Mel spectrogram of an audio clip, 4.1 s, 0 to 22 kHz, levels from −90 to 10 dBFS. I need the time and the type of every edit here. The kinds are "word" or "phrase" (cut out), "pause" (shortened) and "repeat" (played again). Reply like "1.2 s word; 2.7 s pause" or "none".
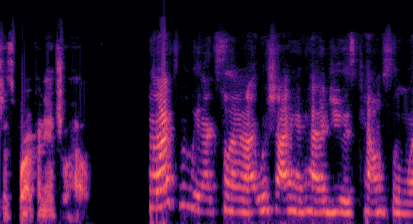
1.1 s pause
